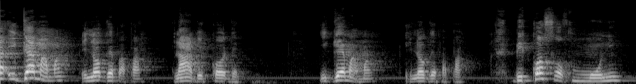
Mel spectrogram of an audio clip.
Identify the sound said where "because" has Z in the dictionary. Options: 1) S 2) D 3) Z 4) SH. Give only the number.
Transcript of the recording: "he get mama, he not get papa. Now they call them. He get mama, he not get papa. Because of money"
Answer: 1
